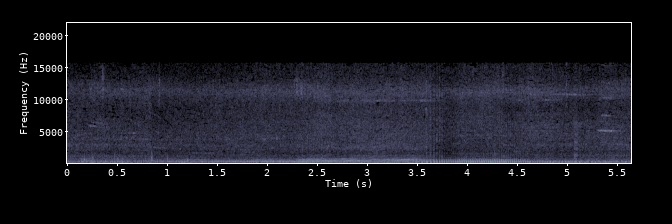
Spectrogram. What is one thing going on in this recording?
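Nearby motorbike engines rumble and rev in traffic.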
